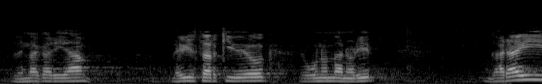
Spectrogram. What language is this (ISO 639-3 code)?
eus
